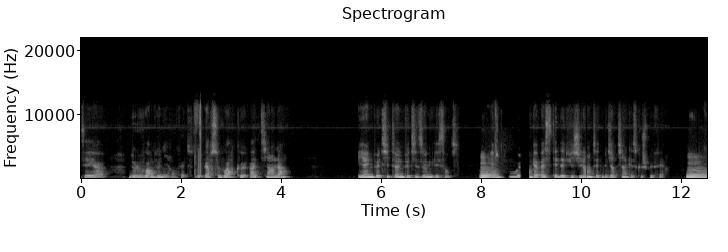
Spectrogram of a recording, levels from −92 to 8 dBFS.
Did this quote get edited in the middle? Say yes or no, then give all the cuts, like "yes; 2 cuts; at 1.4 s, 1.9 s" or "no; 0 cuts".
no; 0 cuts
